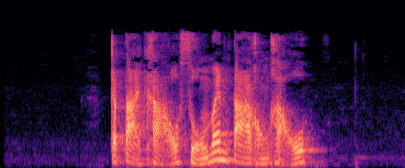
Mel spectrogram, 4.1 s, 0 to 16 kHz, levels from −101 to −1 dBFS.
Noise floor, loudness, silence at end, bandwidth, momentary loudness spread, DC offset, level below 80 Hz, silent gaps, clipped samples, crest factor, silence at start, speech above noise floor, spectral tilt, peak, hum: -73 dBFS; -19 LUFS; 0.9 s; 8.2 kHz; 7 LU; under 0.1%; -56 dBFS; none; under 0.1%; 20 dB; 1.1 s; 54 dB; -5.5 dB/octave; -2 dBFS; none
